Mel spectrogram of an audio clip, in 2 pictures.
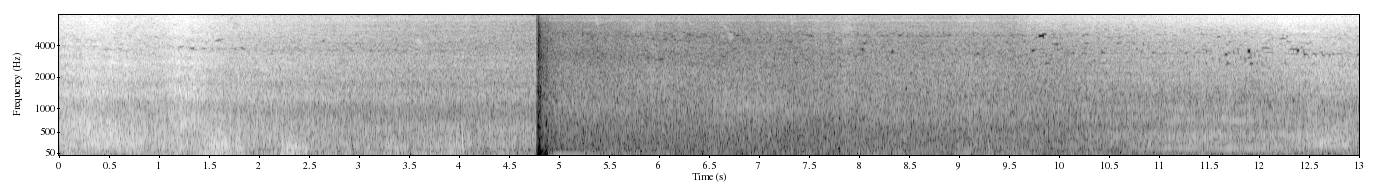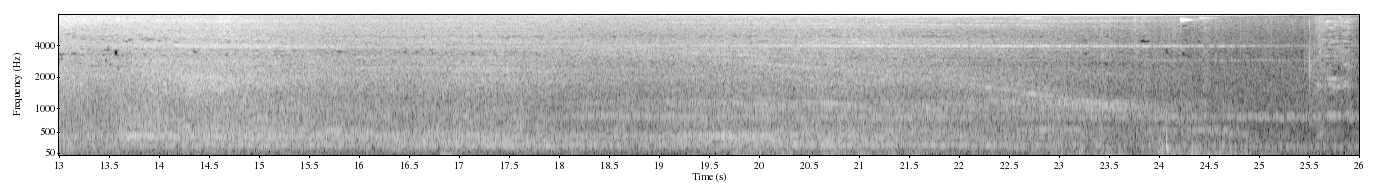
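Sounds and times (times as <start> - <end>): electric train passing: 0.0 - 4.8, 6.3 - 26.0
high steady whine: 9.6 - 26.0.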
